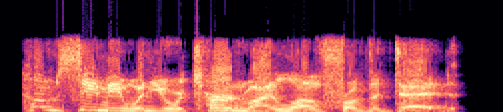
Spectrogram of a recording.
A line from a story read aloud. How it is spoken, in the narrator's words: the man screamed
